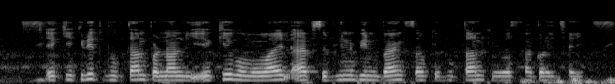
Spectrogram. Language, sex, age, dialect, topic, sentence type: Magahi, female, 18-24, Western, banking, statement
